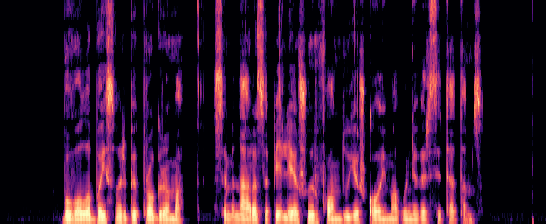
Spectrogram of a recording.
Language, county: Lithuanian, Alytus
